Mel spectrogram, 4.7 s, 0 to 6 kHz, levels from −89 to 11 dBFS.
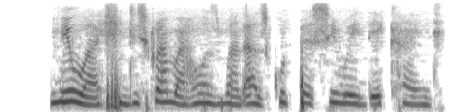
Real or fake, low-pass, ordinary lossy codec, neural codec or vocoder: real; 5.4 kHz; none; none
